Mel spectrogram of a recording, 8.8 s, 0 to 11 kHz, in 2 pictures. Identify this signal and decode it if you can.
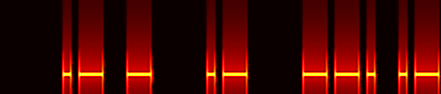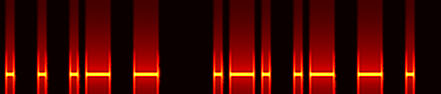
Morse code, heard as a keyed tone, about 15 wpm, 700 Hz. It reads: AT A GREAT RATE
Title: Sentences from Top 1200 Words 15wpm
